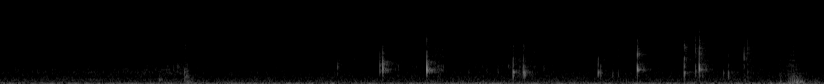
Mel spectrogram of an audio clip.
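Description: Fingertips and metal rings tap a small, hollow, white rigid cardboard iPhone box, with the lid lifted off by the end. Soft, scattered taps give short, hollow clicks pitched around 670 Hz that die away almost at once. The taps sit over a quiet, low background hum.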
